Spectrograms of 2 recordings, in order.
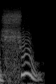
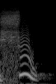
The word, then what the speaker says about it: choux: Des choux, très bien, on n'entend pas. Des choux.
